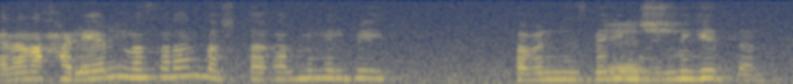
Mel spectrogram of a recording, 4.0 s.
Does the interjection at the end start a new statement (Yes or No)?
No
